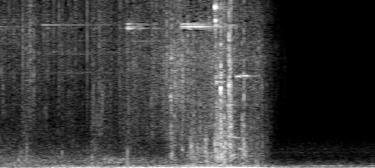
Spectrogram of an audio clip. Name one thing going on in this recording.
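A heavy stone door rumbles and grinds open.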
